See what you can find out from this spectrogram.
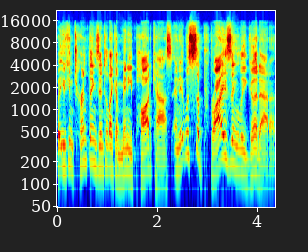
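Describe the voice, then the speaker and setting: In a Canadian accent, a man talks at a moderate pace. His fairly high pitch makes very wide swings. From Canada. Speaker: professor and gamer. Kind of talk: casual chat on a game livestream.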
